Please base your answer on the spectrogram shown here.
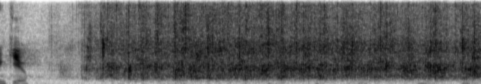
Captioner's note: applause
